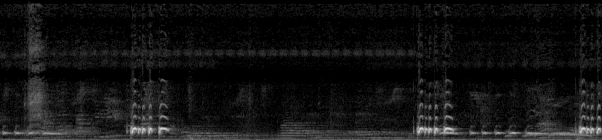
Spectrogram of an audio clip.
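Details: Local zebra dove singing to prompt other doves to sing. Two loud, rapid stuttered bursts are separated by long quiet gaps with faint cooing, and a third burst begins at the close.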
